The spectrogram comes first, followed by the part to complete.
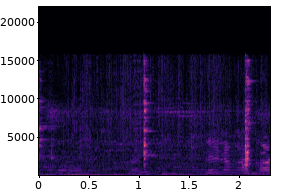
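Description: Serving utensils clinking against plates: a sharp click at the start and another about a second in, over faint voices.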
